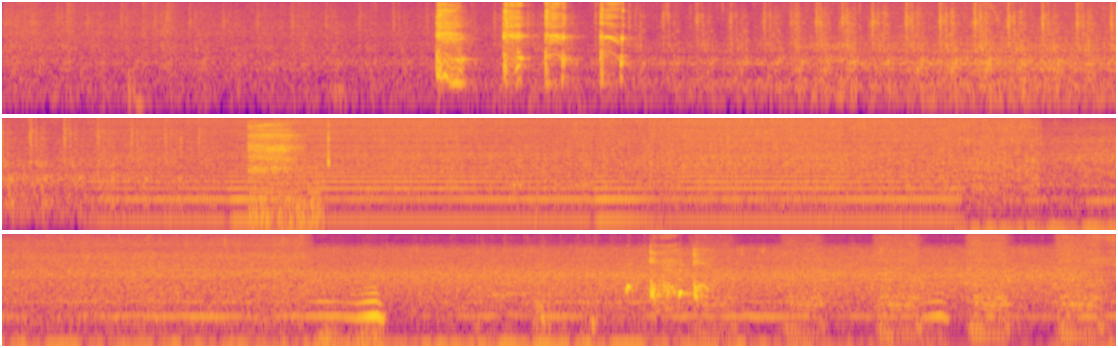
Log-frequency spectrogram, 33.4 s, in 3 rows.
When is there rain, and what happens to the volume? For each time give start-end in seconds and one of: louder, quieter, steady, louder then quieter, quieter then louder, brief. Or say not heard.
0.0-33.3 louder.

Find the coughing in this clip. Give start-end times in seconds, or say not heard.
4.3-6.3, 13.6-14.4, 27.6-29.4.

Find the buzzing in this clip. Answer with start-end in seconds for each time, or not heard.
11.8-33.3.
